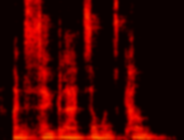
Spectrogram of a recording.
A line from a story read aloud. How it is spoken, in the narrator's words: Eileen whispered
